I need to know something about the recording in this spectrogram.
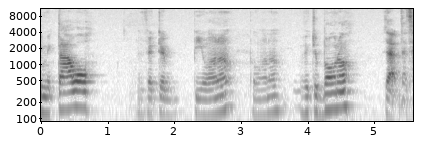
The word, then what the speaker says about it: Victor Buono: in it roddy mcdowall victor be Lana no Victor Buono that's how you say his name Bono was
